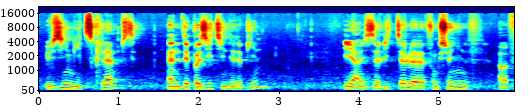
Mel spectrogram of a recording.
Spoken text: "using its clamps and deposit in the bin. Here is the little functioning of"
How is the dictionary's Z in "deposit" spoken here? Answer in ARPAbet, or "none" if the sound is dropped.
Z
